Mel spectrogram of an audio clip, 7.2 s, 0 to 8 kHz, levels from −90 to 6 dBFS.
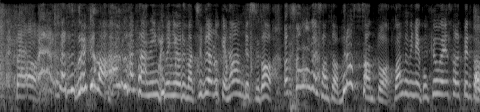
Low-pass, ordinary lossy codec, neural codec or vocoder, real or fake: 7.2 kHz; none; codec, 24 kHz, 3 kbps, HILCodec; fake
